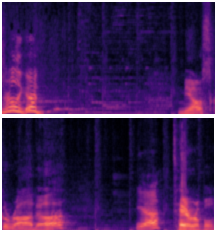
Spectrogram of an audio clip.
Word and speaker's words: Meowscarada: Meowscarada adds an extra syllable for no real reason.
